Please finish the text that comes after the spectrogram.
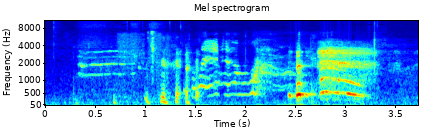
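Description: A cat meows several times in close succession, loud and near, the calls rising and falling with a drawn-out wailing quality toward the end.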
